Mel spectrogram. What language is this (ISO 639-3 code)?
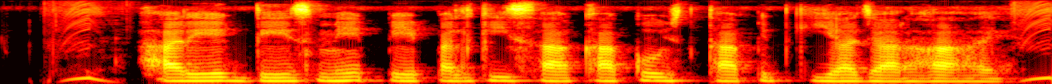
hin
